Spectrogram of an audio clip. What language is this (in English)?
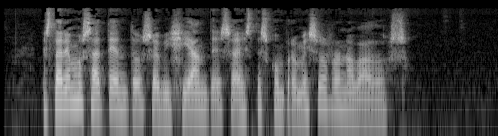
Galician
